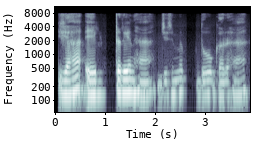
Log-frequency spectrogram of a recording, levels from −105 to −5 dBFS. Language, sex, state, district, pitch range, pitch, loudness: Hindi, male, Uttar Pradesh, Saharanpur, 130-145 Hz, 135 Hz, -19 LUFS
